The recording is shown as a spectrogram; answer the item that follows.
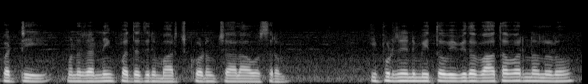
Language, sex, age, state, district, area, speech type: Telugu, male, 18-30, Andhra Pradesh, Nandyal, urban, spontaneous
